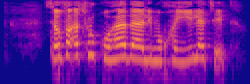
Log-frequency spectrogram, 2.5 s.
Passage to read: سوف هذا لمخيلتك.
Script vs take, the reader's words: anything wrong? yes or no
yes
